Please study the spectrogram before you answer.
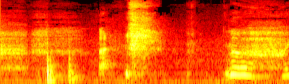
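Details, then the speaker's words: Short gasping in-breaths then a sudden hissing sneeze in a noisy setting from an adult sick with a cold on vacation, unable to stop sneezing; sneezing. "I feel so gross. I'm like trying to have a good time, but I can't stop sneezing."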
